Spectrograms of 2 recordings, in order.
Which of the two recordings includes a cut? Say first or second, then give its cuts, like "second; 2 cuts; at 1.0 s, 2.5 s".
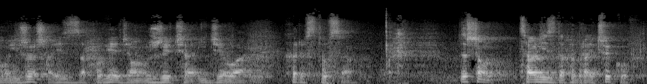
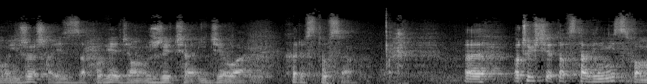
first; 1 cut; at 4.6 s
